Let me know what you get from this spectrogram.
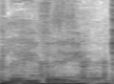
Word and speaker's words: Laufey: Laufey Lean Bing John's daughter, known simply as Laufey, pronounced Leve,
